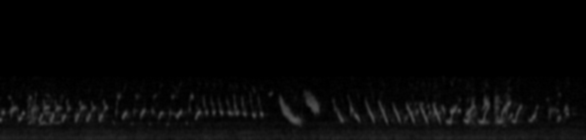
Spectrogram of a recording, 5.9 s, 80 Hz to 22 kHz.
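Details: Yellow isabella goldfinch-canary hybrid in a field in winter, 11 January 2015. Fast, high twittering with chirps repeated in quick runs, a sweeping downward slur midway, over faint hiss.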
